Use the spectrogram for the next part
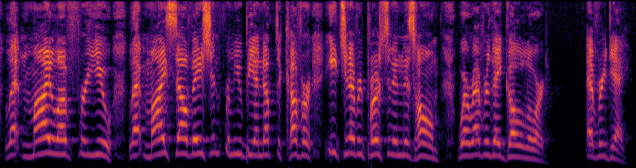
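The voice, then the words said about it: Choked-up, emotional voice. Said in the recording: “I don't know why I'm getting choked up.”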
